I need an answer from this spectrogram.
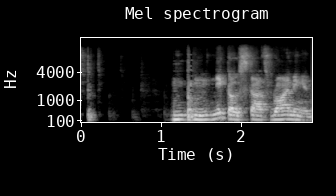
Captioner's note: beatboxing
